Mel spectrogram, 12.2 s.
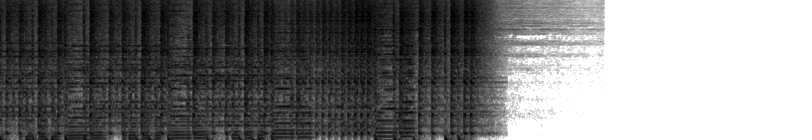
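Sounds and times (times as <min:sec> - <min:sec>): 
game battle music: 0:00.0 - 0:07.6.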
